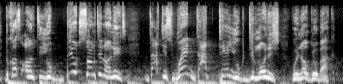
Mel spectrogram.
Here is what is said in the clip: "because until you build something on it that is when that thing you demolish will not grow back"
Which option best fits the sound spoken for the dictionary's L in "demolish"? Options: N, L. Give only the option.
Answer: N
